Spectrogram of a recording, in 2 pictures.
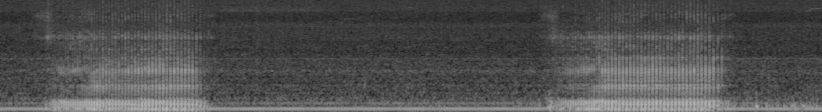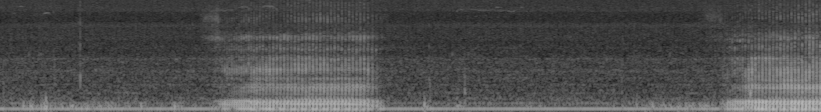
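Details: English Bulldog asleep after a busy day of running outside, snoring in a regular rhythm: four harsh, rattling inhaled snores, each about a second and a half long, coming roughly every five seconds, with a low background hum.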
